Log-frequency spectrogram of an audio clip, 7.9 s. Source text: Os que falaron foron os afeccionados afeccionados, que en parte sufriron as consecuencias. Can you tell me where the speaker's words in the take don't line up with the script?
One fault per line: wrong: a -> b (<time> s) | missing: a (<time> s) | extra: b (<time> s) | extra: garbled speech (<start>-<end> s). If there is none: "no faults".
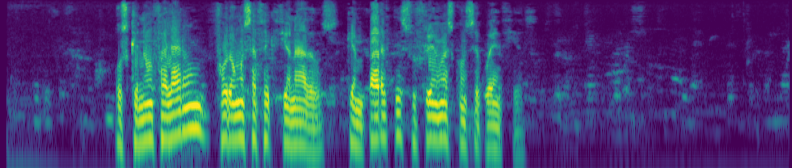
extra: non (1.4 s)
missing: afeccionados (3.3 s)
